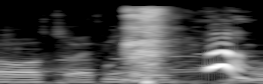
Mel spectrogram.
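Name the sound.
sneeze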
